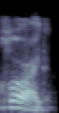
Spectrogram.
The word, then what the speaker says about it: chloride: Magnesium oxide, sodium chloride, IDE, ends in "ide," rhymes with tide, rhymes with lied.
